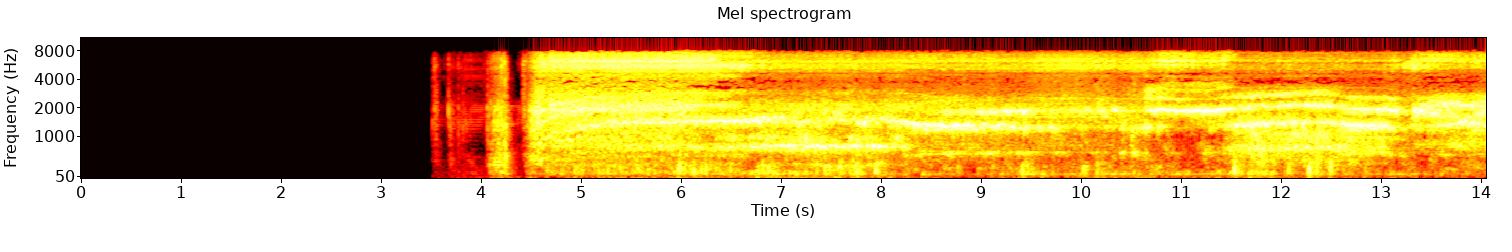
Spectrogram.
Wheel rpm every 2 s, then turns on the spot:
0, 0, 80, 160, 160, 160, 160.
none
